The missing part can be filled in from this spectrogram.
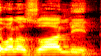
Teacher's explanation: There is no difference in the Urdu pronunciation of zal, za, dha, and dha. Everything is pronounced za. So when people for whom Urdu is the mother tongue, when they are reading Quran, you will find that they will say wala zalin, ameen.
